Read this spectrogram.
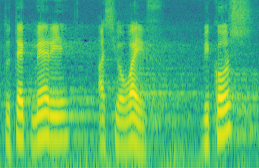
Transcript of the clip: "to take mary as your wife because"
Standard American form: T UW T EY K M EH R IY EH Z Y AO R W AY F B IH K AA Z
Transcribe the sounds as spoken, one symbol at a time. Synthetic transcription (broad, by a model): T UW T EY K M EH R IY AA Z Y AO R W AY F B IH K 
